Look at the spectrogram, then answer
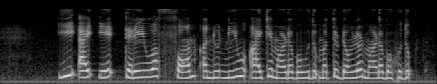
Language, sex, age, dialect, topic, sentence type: Kannada, female, 18-24, Coastal/Dakshin, banking, statement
